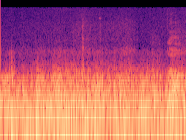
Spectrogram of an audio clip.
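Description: Wind gusts across a frozen pond during ice fishing in sub-zero cold, a loud continuous rumble buffeting the microphone for a couple of seconds.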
